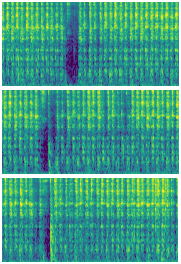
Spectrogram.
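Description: A large scratcher coin scraping the coating off a scratch-off lottery ticket in fast strokes, with short breaks about a second and a half and four and a half seconds in. A single sharp tap near eight seconds.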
